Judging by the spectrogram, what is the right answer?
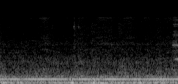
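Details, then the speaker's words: Whirlpool Duet dryer after fixing the squeaky idler pulley: steady even drum rumble with low hum, no squeal or screech, heating normally; a slight vibration has always been present. "and we have heat folks no screeching"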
